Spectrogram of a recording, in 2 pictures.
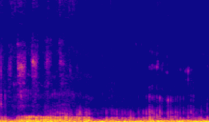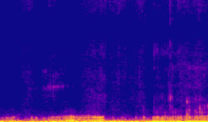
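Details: Pet cat giving a continuous deep purr, a dense low vibration that brightens briefly with each inhaled or exhaled breath roughly once per second, close and even throughout with no other clear sounds.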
